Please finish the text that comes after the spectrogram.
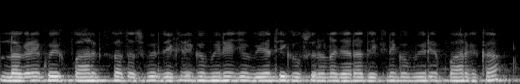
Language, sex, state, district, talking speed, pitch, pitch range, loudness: Hindi, male, Chhattisgarh, Kabirdham, 240 wpm, 175 Hz, 170-180 Hz, -14 LUFS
